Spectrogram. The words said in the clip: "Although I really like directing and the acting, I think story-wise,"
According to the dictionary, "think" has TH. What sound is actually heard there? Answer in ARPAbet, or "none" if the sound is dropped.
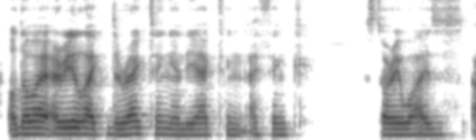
TH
